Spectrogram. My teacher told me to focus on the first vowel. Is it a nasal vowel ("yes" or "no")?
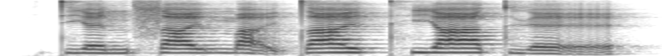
no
